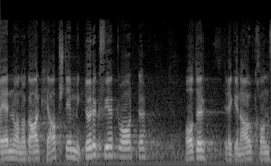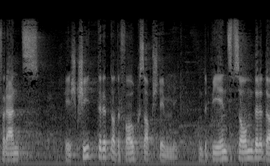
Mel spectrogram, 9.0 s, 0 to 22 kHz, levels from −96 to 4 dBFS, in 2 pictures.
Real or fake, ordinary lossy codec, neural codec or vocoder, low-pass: real; none; none; 14.4 kHz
